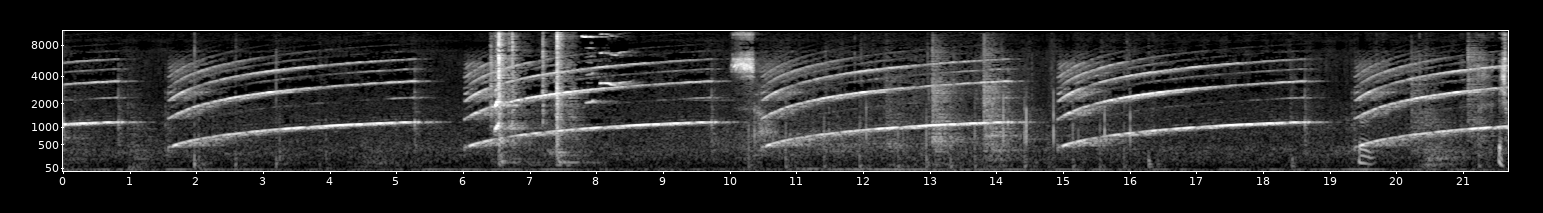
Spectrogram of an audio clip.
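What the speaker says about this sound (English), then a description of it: "please turn off that alarm since that's your job" A school alarm in the video game Life is Strange wails repeatedly, rising siren-like sweeps returning every few seconds in a steady cycle, moderately loud and continuous with faint background clatter.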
